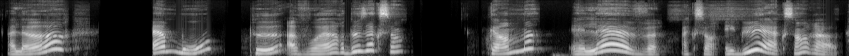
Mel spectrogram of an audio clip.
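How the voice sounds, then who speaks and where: A woman teaching beginner French pronunciation, saying each word slowly and repeating it several times. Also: sits high, a little mellow.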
